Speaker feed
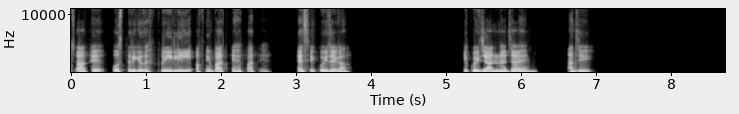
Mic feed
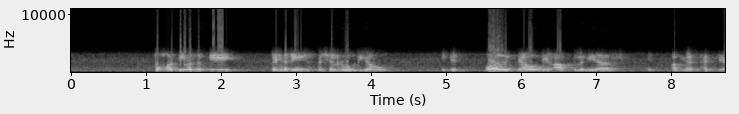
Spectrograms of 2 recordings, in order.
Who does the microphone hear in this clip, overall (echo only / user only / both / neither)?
user only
